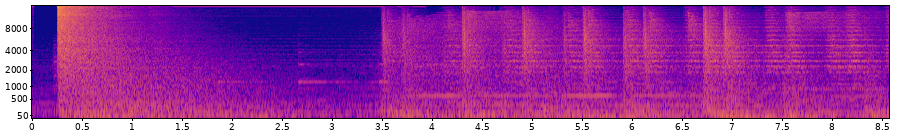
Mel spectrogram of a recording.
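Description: Gunfire during a party scene in a Hindi TV drama, a loud sharp blast at the start followed by a ringing decay, then dense booming, crackling dramatic impacts and music swelling.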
